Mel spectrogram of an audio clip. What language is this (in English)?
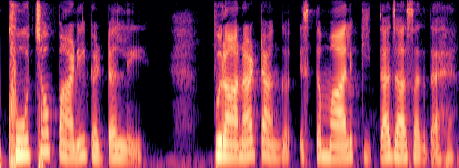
Punjabi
